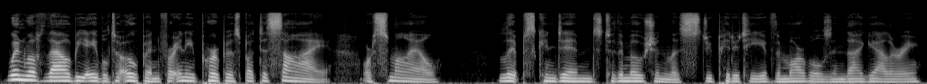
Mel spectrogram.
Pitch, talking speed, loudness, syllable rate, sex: 140 Hz, 175 wpm, -19 LUFS, 5.2 syllables/s, female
